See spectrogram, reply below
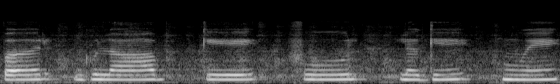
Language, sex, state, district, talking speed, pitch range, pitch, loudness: Hindi, female, Punjab, Fazilka, 65 wpm, 220-230 Hz, 225 Hz, -17 LUFS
